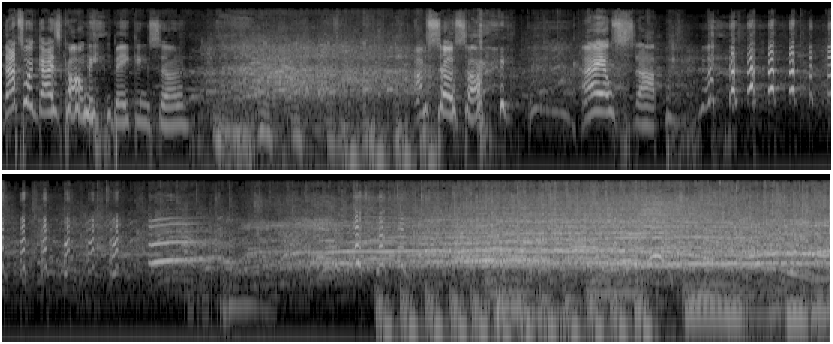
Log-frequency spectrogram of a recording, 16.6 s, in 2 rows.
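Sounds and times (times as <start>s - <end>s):
speech: 0.1s - 3.4s, 4.1s - 5.1s, 5.8s - 6.8s
laughter: 1.8s - 16.5s
audience cheering: 2.1s - 4.6s, 7.4s - 16.5s
audience applause: 2.1s - 5.9s, 6.7s - 16.5s.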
